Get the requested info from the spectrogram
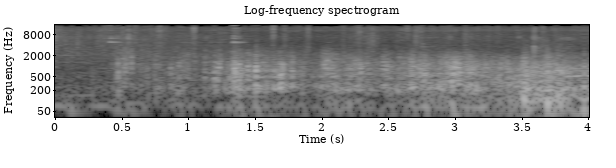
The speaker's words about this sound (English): Oh, finally, it's raining. My favorite weather. Me too.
